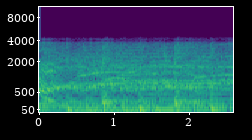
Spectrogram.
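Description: A crowd cheering sound effect on the radio show Rated G Radio: cheers and whoops in a steady, dense roar that stays loud throughout, with regular thumping accents about every half second underneath.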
